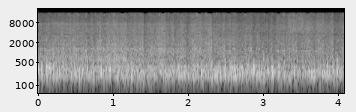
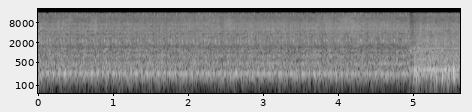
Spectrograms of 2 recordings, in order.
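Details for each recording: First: Idling engine after tightening the V-belt, with water sprayed on it: a steady run under the spray hiss with no squeal or chirp. The belt, water pump and alternator pulleys still spin fast when wet, so the belt drive is healthy. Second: Idling engine with water sprayed on the belt drive: water hiss, then a thin steady squeal from the front. The V-belt slips when wet, causing a battery warning and heavy steering in rain; the belt is loose or its grooves are worn.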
